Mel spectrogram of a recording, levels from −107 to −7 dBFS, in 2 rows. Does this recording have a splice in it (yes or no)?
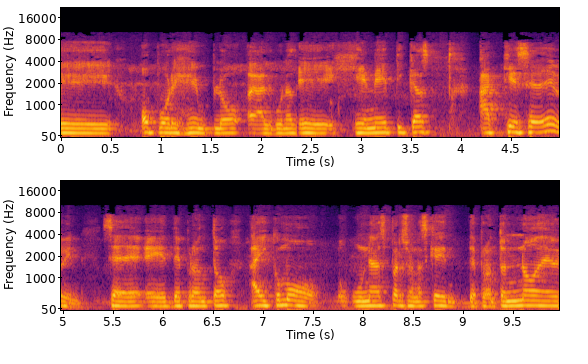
yes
